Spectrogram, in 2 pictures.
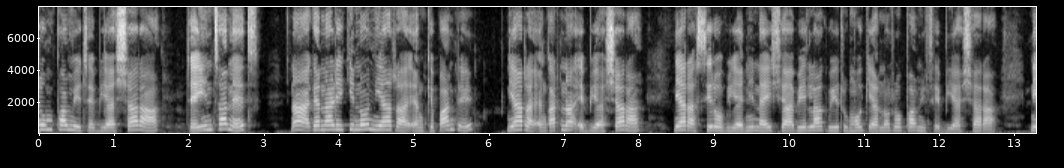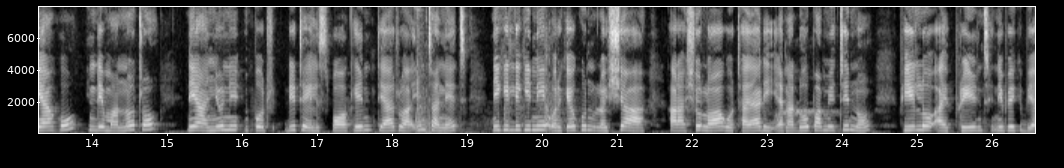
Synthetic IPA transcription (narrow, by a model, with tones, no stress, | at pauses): u˦mpa˦mi˨tɛ˨bi˨a˨ʃa˦ɾa˨ | tɛ˨i˦nta˦nɛ˨t | naː˦˨kɛ˦na˦ɾi˦ki˦nɔ˦ni˦a˦ta˨ɛ̰˨ŋkɪ˨pa˦ntɛ˦ | ni˦a˦ta˨ʔɛ̰˨ŋka˦tna˦ʔɛ˨bi˨a˨ʃa˦ɾa˨ | nɪ˦a˦ɾa˨si˦ɾɔ˨pi˨ja˨ni˦na˨i˦ʃa˨pɪ˦la˦k̚pi˨˦tu˨mo˦ki˨a˨nɔ˦tɔ˦pa˦mi˨tɛ̰˨bi˨a˨ʃa˦ɾa˨nɪ˦a˦ko˦i˦ndɪ˨ma˨nɔ˦tɔ˦nɪ˦a˨ɲu˦npo˨tdi˦te˨ilspɔ˨ke˦ntɪ˨a˦twa˨ʔi˦nta˨nɛ˨t | nɪ˦ki˦li˦ki˦nɪ˦ʔɔ˨ɾke˦ku˦nlɔ˨iʃaː˦˨ | ɾa˨ʃo˦lɔ˨a˦ko˨tʰa˨ja˦ɾi˨ʔɛ˨na˨dwo˦pa˦mi˦ti˦no˨ | pi˦lo˦ʔa˨jpɾi˦ntnɪ˦pe˦kbi˨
